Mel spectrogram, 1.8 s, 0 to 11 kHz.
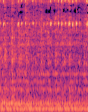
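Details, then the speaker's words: Carbureted truck that lost its prime, running after start with a steady high squeal over it as the starter stays engaged. It keeps cranking after key-off until shifted into gear with the brake held hard. Brand-new solenoid, built for a 93 model, suspected; owner plans an 87-type. "You just shut the key off and it'll just keep on cranking. Shove the thing in gear and hold down on the brake real hard, it'll kick it out."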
